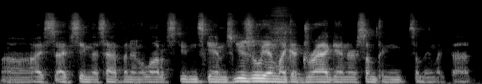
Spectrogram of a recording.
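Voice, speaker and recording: A man's voice: medium pitch, flat delivery, fast. A man giving live chess commentary in a chatty way, explaining moves with many asides.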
